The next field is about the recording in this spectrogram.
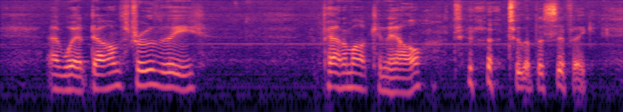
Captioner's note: laughs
